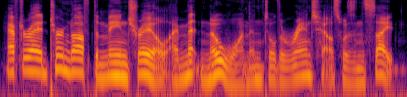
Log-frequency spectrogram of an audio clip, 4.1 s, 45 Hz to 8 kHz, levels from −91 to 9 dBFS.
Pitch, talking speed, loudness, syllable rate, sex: 135 Hz, 280 wpm, -19 LUFS, 6.4 syllables/s, male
